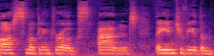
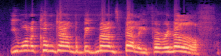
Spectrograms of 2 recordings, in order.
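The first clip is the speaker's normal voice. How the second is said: put-on higher louder Yorkshire accent. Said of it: "they're clearly Yorkshire".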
